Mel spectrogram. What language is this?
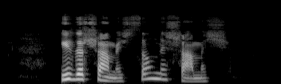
Mari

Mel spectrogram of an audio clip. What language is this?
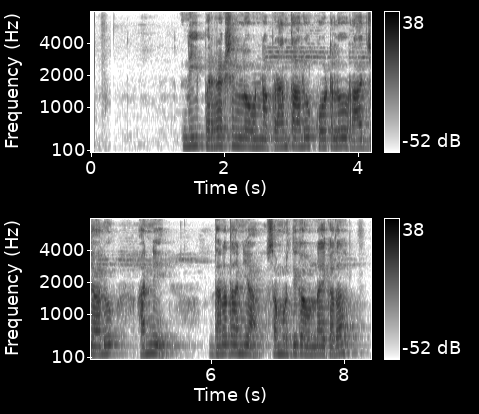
Telugu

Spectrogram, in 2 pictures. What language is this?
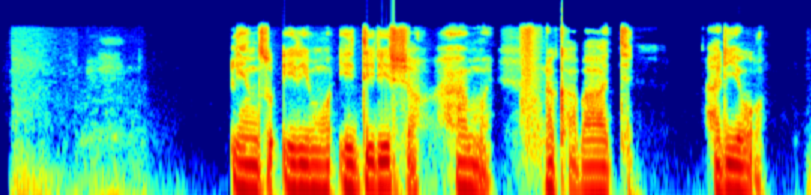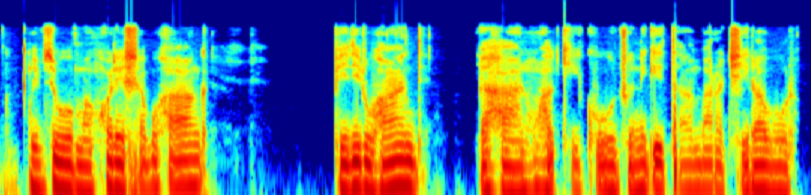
Rundi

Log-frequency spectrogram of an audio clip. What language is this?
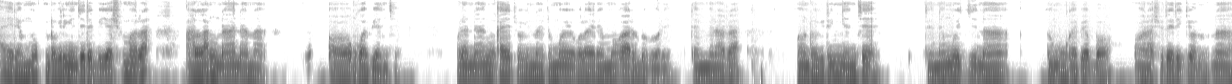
Masai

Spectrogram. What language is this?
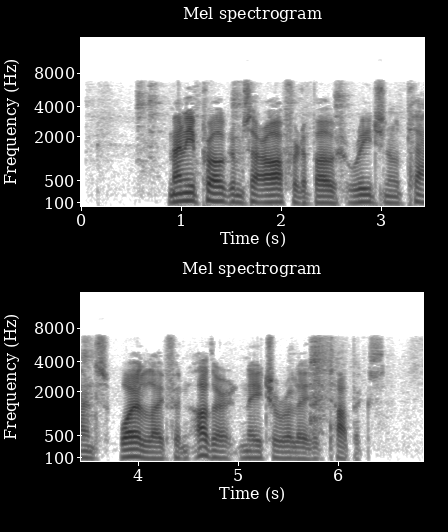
English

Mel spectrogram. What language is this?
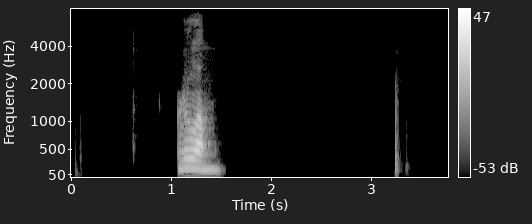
Thai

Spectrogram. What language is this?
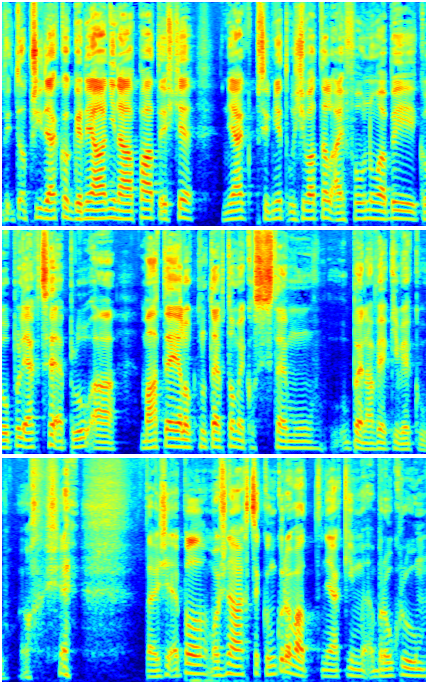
Czech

